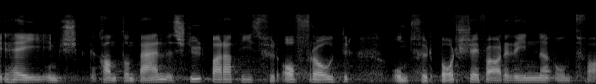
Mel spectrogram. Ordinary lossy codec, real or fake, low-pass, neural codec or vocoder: none; real; 10.8 kHz; none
